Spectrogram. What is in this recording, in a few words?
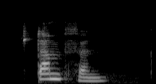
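"stampfen", German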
